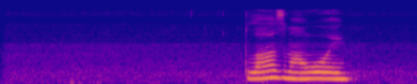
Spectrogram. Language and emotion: Russian, neutral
